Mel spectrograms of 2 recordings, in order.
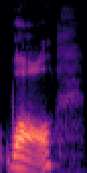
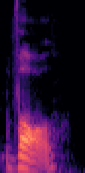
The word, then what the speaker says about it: Wall: Like I said, this story takes place in Denmark and it focuses on two people Kim Vall, who the English pronunciation would be Wall, but she's Swedish. And I did watch a YouTube makeup tutorial on this by Paulina Beauty, and she's Swedish. And she said that it's pronounced Kim Vol and Peter Madsen.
